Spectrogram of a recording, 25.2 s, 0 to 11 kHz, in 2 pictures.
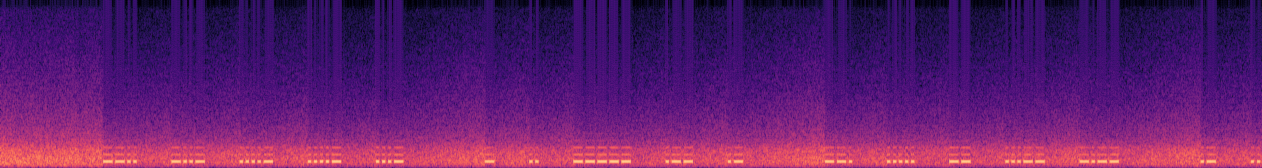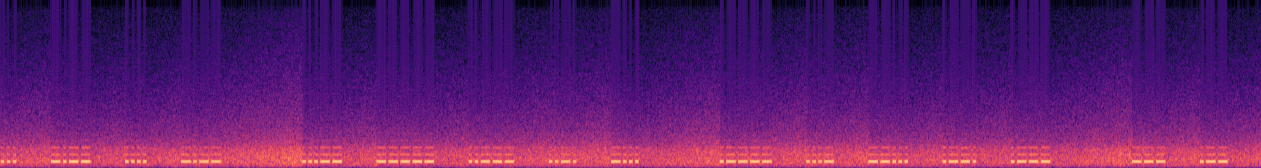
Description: Morse code, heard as a keyed tone, machine-sent, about 40 wpm, spaced as for 19 wpm, 460 Hz, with radio static and a narrow filter. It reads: ZX44V TI0WA G5M3Y A5YHY 302FB 1V7PJ …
